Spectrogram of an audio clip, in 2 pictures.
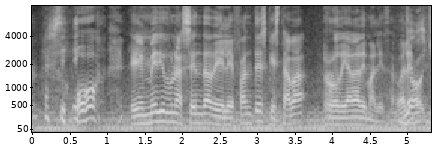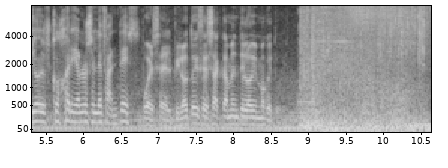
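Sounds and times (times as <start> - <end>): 
laughter: 0.0 - 1.3
speech: 0.0 - 9.2
plane crash boom: 8.9 - 10.6.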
